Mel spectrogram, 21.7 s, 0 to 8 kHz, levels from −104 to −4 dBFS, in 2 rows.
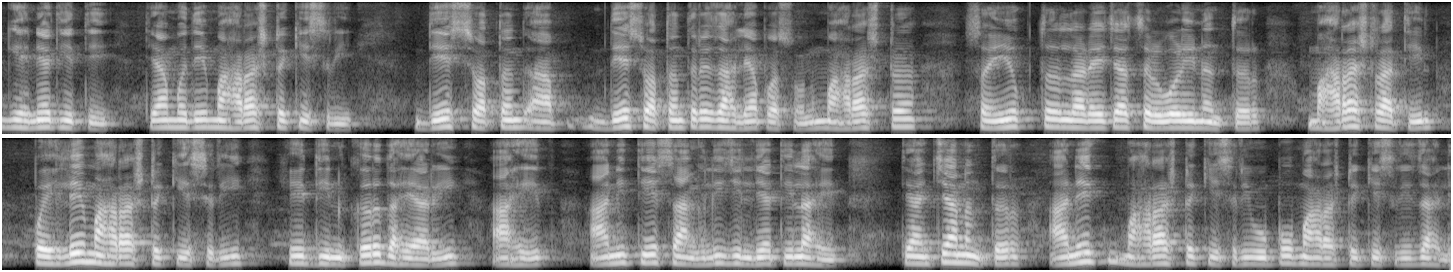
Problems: background sounds at intervals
